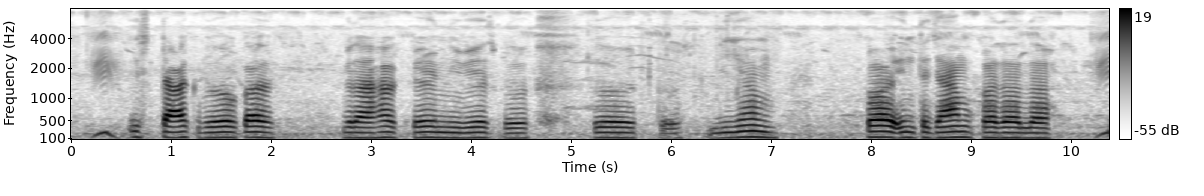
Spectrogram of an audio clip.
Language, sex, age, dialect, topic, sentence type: Bhojpuri, male, 18-24, Western, banking, statement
